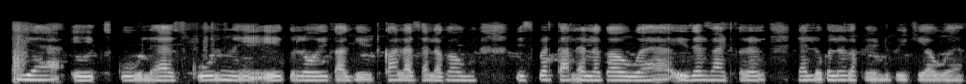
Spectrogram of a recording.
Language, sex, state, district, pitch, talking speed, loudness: Hindi, female, Punjab, Fazilka, 190 Hz, 195 wpm, -19 LUFS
